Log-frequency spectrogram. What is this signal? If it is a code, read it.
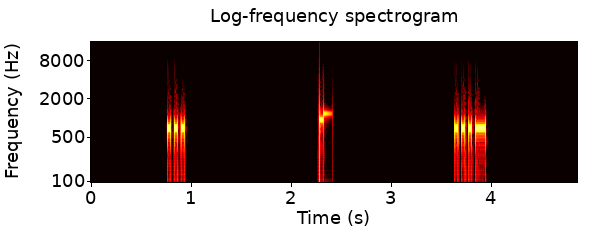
Morse code, heard as a keyed tone, about 36 wpm, 700 Hz. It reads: S V
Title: Single Letters - Phonetic Pronunciation 35wpm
